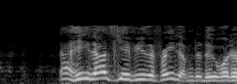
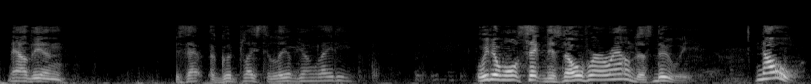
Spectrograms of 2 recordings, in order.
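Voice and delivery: ordinary delivery

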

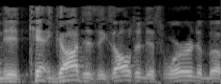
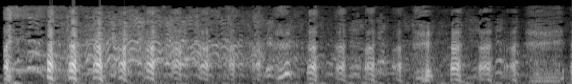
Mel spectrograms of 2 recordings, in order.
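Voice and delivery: high, loud, long belly laugh; real laughter; 7 semitones higher, 5 dB louder than usual. Real, not acted. Preacher cracking up at remark from congregation, real laughter. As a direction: burst out laughing and keep going.

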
